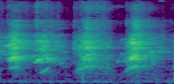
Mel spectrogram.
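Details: A big-bellied dog on the way home gives three short, bright barking yips, spaced roughly half a second apart, each a sharp burst that fades quickly, with only a faint low rumble underneath.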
